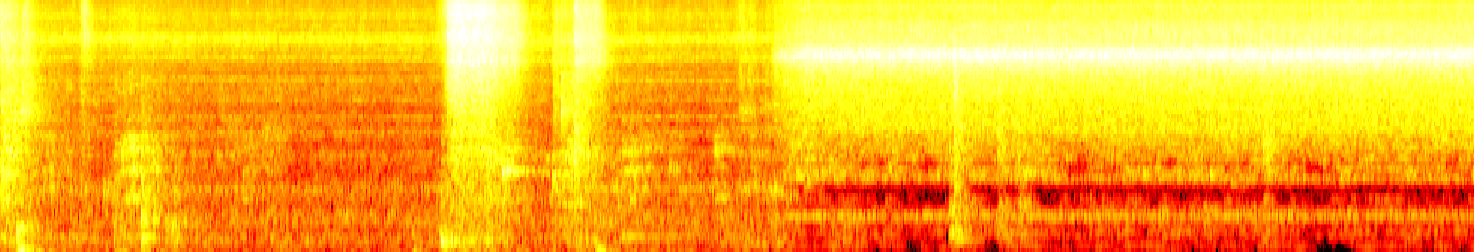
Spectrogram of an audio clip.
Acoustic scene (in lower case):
restroom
